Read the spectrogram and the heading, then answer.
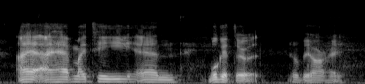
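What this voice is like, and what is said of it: Hoarse, fading sick voice. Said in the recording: “I'm actually sick today. I've been slowly losing my voice all day”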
